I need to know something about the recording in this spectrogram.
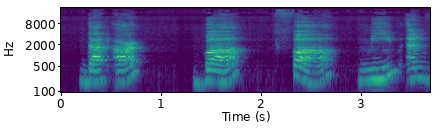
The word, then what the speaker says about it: Meem: Let's move to the third letter, which is Meem. Meem is pronounced from the dry part of the lips. In order to pronounce Meem, press the lips together and take the sound into the nose, doing nasalization.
